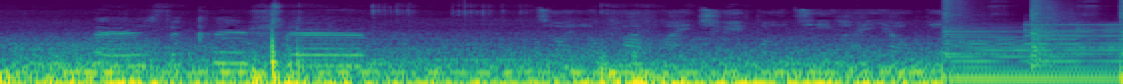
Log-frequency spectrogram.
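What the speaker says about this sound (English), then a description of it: "So I'm in the car driving back now." A car drives along a road in Hong Kong near Victoria Peak, a steady interior engine and road rumble with brief clunks, ending in an abrupt shift to a different tonal hum.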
